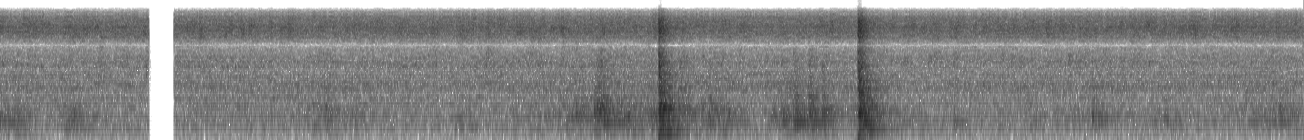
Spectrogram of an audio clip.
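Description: Sewer inspection camera's push cable being pulled back out of the line: a steady hiss with two sharp clicks about a second apart, each with a fainter one just before it.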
